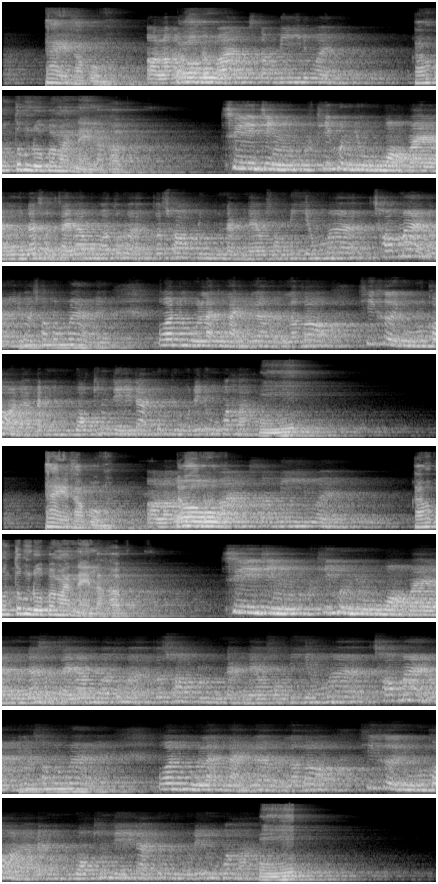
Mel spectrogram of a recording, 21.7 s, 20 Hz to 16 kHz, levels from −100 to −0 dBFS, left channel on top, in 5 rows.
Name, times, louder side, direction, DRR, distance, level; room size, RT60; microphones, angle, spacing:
voice 1, 0.4-1.1 1.7-2.3 4.1-5.6 13.2-13.8 19.9-20.3, right 2 dB, 45° right, 5 dB, 1.6 m, -20 dB
voice 2, 1.4-3.8 6.6-19.9, left 1 dB, 45° left, 0 dB, 5.1 m, -24 dB
26.0 x 12.0 x 9.1 m, 2.2 s
head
